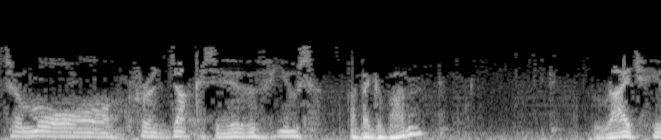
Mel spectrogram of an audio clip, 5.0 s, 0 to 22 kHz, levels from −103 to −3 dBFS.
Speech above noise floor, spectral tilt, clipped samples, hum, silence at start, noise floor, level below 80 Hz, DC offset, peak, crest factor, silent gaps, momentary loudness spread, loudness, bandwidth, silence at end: 22 dB; -8.5 dB/octave; under 0.1%; none; 0 s; -43 dBFS; -34 dBFS; under 0.1%; -6 dBFS; 18 dB; none; 8 LU; -23 LUFS; 5.8 kHz; 0 s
